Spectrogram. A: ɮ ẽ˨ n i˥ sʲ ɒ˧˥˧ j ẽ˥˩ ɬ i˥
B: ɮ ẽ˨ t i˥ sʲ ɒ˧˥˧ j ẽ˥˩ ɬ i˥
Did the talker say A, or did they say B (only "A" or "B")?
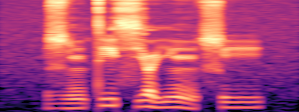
B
